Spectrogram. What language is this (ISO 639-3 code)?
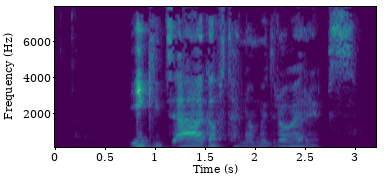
kat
